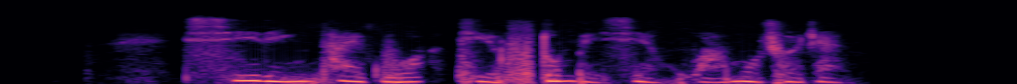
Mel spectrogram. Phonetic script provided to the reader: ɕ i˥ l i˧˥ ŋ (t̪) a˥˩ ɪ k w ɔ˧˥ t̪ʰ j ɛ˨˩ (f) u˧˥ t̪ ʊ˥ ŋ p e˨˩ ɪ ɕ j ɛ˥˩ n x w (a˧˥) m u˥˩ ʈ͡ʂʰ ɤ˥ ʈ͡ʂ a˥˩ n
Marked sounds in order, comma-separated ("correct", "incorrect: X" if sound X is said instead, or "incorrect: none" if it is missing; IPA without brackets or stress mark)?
incorrect: t̪ʰ, correct, correct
